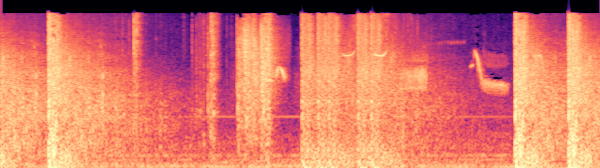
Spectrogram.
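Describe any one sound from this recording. A rifle's magazine clicks and clacks during a reload.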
